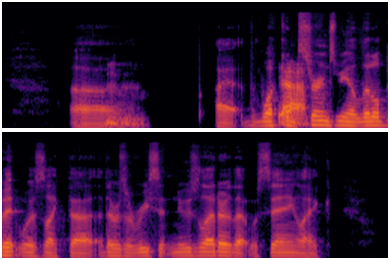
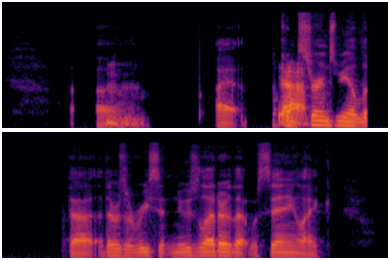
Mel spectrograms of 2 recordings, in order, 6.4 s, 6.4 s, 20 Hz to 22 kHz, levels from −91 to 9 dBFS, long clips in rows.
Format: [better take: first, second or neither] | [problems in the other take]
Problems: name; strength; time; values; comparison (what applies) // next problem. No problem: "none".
first | audio cutting out; at 0.5 s, at 2 s and at 3 s for 0.5 s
